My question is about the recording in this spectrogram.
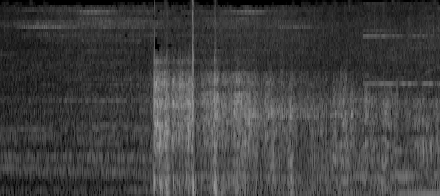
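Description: Thunder from a very close lightning strike to an antenna mast: a sudden sharp crack about a second and a half in, a few more cracks in the next half second, then a rumble that carries on.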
